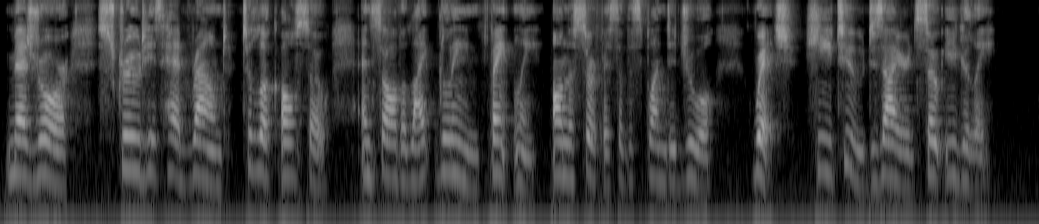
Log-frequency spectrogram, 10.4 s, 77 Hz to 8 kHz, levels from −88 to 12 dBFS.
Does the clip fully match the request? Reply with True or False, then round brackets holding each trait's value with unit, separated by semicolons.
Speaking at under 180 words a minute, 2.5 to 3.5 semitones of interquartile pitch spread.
True (155 wpm; 3.0 semitones)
